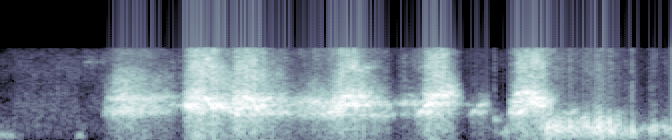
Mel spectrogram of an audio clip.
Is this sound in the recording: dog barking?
yes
